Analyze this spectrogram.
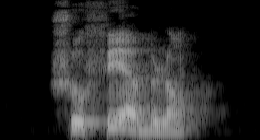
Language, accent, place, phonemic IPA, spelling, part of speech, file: French, France, Lyon, /ʃo.fe a blɑ̃/, chauffer à blanc, verb, LL-Q150 (fra)-chauffer à blanc.wav
- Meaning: 1. to make white-hot, to bring to a white heat 2. to ignite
